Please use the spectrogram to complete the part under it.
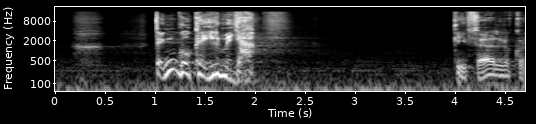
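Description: A man speaks tensely and quietly, close by.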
